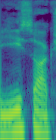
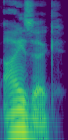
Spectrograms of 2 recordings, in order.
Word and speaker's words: Yisak: Memories flooded back as he realized that back then, his subordinates used to mispronounce his name as Isaac instead of Yisak.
